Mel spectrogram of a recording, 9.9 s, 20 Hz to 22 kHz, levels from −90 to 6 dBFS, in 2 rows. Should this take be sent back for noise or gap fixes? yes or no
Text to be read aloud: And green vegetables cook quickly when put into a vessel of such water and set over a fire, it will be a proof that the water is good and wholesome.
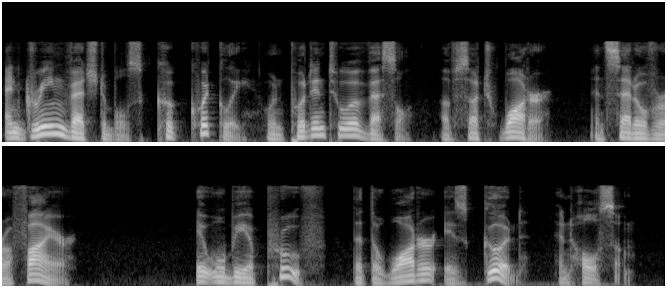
no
